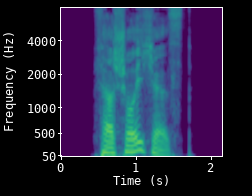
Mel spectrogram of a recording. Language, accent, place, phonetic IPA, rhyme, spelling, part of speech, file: German, Germany, Berlin, [fɛɐ̯ˈʃɔɪ̯çəst], -ɔɪ̯çəst, verscheuchest, verb, De-verscheuchest.ogg
- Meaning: second-person singular subjunctive I of verscheuchen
